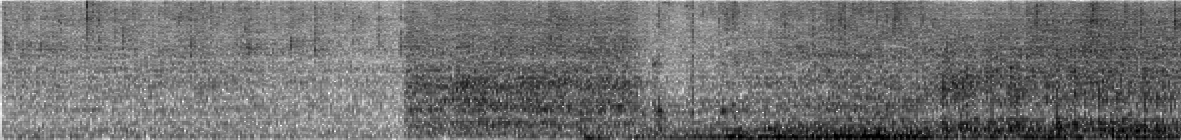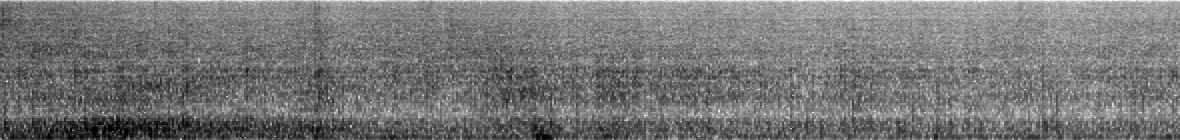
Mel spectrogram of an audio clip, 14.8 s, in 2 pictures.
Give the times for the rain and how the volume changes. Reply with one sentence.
You can hear the rain from 0.0 to 14.7 s, getting louder then quieter.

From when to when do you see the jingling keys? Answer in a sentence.
The jingling keys can be heard from 3.6 to 4.8 s.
